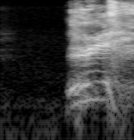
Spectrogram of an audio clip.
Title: Desperate Sneezing Fit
